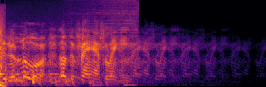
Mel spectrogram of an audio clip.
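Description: The end of a jackin house track: the kick drum drops out and a vocal snippet is left repeating with echo, fading away to silence about three seconds in.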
